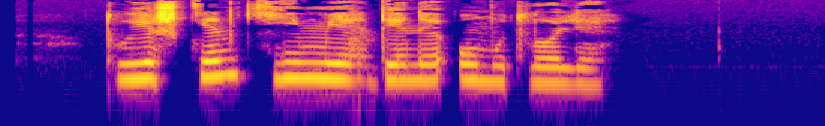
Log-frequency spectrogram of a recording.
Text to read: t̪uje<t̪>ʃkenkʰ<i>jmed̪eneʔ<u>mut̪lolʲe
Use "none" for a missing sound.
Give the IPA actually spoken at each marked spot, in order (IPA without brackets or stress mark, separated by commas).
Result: none, i, o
